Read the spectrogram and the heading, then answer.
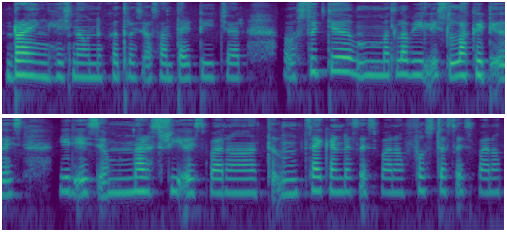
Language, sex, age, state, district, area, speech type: Kashmiri, male, 45-60, Jammu and Kashmir, Baramulla, rural, spontaneous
